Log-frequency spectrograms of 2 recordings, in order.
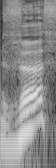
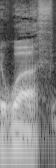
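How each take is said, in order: First: Würth with a V sound and umlaut vowel; attempted German pronunciation. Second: Worth said like the English word, with a W; English pronunciation. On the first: Podcast host guesses at a German town name, attempted German pronunciation of Würth. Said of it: "in German, with a little umlaut thing". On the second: Podcast host shows how English speakers say it, English pronunciation of Worth. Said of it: "I would say Worth in English". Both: Shown as a demonstration.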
